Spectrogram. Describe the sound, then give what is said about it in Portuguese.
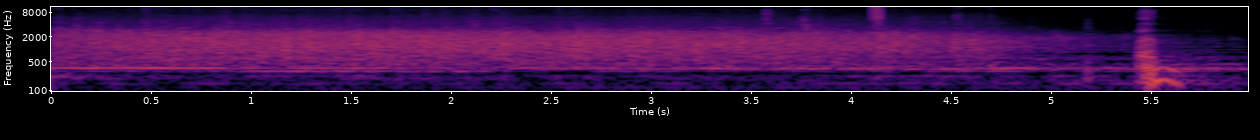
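An audience bursts into sustained, steady applause, a dense wash of many hands clapping that holds strongly for several seconds before thinning out, with a brief sharp sound near the end. “Dá uma salva de palmas.”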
